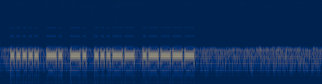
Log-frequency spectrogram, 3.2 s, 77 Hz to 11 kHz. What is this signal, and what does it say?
Morse code, heard as a keyed tone, about 38 wpm, 430 Hz. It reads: 5NN 31
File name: CW / cqww-cw-k5tr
